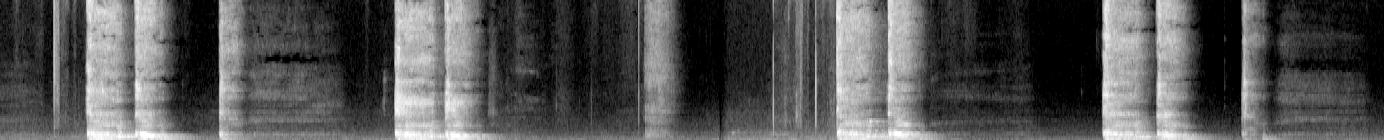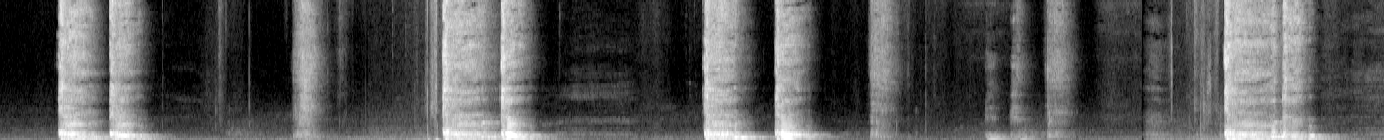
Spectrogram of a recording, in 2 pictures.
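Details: Repeated short, stifled coughs and throat clearing separated by quiet pauses as someone tries to hold back coughing: suppressed cough.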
